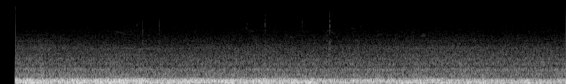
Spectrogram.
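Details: Steady low rumble of wind or engine-like noise fills the recording, with only faint brief high ticks and no clear animal voice.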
